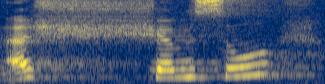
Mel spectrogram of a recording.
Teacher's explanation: ketika kita menghadapi alif lam syamsiah misalkan as Syamsu matahari filmnya tidak nampak terdengar oleh kita karena dimasukkan kepada huruf Sin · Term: alif lam syamsiyah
